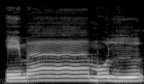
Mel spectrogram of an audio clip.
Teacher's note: মা এক আলিফ টান দিতে হবে , ইমামুল, মিম দিয়ে এই যে লাম ধরবে, মিম লাম পেশ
